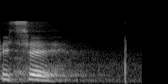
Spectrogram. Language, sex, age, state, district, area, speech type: Punjabi, male, 45-60, Punjab, Fatehgarh Sahib, urban, read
